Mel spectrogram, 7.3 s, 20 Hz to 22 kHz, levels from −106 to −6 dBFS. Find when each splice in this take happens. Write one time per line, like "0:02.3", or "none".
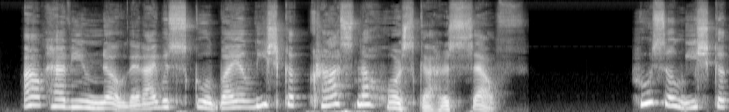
none

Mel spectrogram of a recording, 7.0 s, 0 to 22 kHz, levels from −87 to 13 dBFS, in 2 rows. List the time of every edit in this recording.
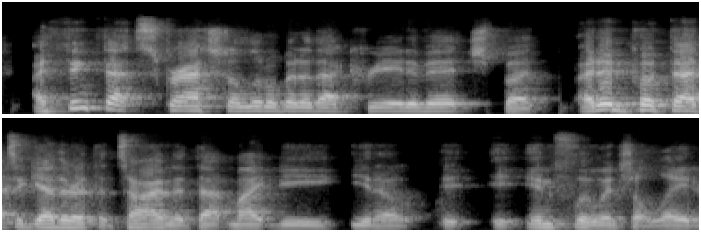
none

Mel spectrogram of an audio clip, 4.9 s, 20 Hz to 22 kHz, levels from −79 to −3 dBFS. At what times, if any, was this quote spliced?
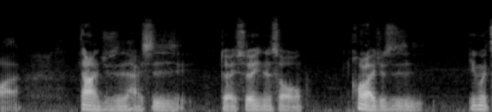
0:02.0
0:03.4

